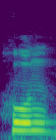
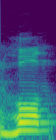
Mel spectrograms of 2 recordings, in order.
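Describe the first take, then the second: First: The vowel is a rounded u sound. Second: The vowel is an open o sound. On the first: The speaker calls it right. "baris dhammah bunyi hu" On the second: The speaker calls it wrong. "bukannya bunyi ho"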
